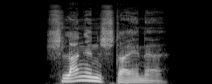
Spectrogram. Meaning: nominative/accusative/genitive plural of Schlangenstein
- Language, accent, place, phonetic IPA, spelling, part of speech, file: German, Germany, Berlin, [ˈʃlaŋənˌʃtaɪ̯nə], Schlangensteine, noun, De-Schlangensteine.ogg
